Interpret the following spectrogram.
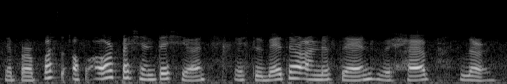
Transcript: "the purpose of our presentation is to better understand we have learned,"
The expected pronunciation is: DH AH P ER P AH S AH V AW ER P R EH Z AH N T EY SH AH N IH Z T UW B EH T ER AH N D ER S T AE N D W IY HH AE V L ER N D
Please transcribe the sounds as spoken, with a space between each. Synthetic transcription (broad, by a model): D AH P ER P AH S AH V AW ER P EH S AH N T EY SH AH N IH S T UW B EH T ER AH N D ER S T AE N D W IY HH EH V L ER N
